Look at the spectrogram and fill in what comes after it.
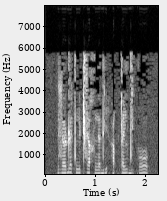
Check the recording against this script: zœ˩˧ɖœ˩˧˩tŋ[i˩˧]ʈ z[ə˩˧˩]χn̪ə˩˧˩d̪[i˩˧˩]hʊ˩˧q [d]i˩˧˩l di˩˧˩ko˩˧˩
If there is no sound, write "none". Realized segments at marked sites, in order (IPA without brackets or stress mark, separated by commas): i˩˧, ə˩˧˩, i˩˧˩, ʈ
